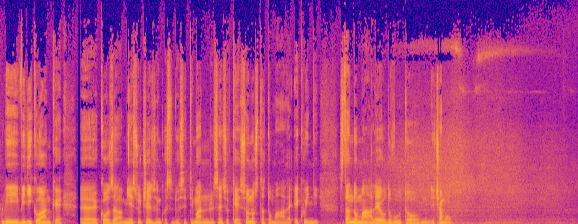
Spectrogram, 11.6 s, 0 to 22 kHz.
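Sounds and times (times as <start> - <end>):
speech: 0.1 - 9.2
motorcycle engine revving as it passes along the street: 7.5 - 11.5.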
